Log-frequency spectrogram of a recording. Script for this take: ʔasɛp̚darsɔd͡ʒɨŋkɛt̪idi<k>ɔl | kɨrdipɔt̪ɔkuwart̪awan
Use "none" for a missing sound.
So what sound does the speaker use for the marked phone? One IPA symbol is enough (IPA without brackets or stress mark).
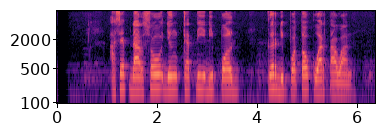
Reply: p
